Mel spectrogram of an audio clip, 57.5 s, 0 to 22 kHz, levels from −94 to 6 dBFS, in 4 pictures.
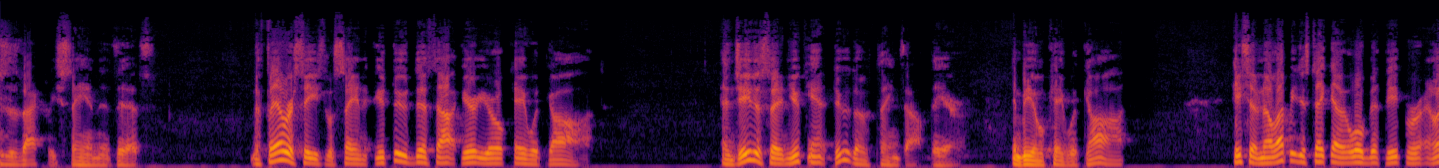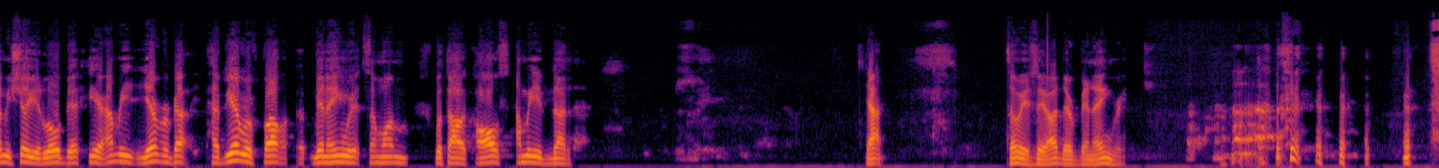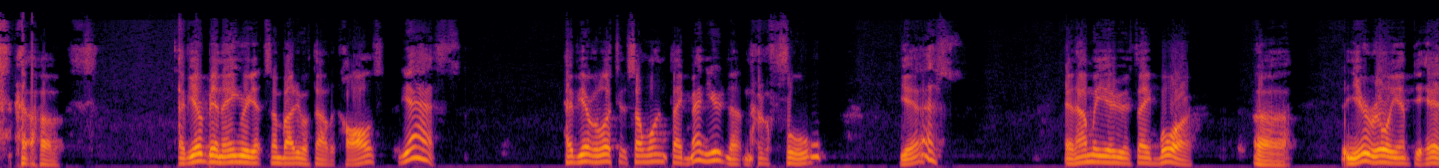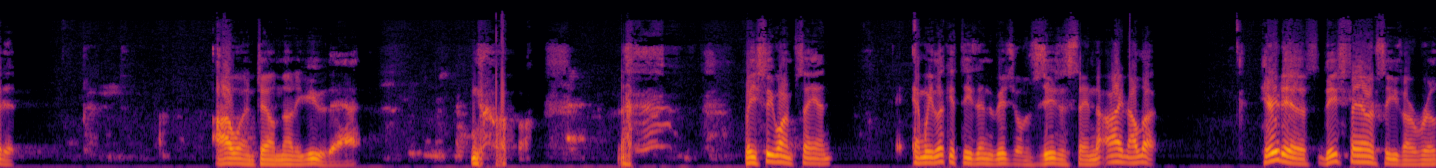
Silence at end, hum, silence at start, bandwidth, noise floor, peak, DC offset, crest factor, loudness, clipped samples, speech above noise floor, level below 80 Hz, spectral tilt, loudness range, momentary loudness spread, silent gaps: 0 s; none; 0 s; 14 kHz; -67 dBFS; -6 dBFS; under 0.1%; 20 dB; -24 LUFS; under 0.1%; 44 dB; -56 dBFS; -6 dB/octave; 7 LU; 16 LU; none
